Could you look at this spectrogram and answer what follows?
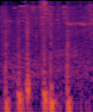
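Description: A fast horse gallops in the video game Kingdom Come: Deliverance, its hooves striking in quick paired clip-clop beats, about six close, distinct thuds within a second, with no talking.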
